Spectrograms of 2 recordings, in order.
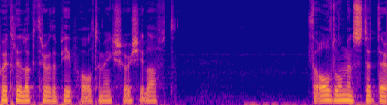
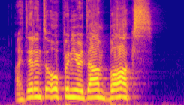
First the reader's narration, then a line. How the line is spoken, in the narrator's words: he screamed back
